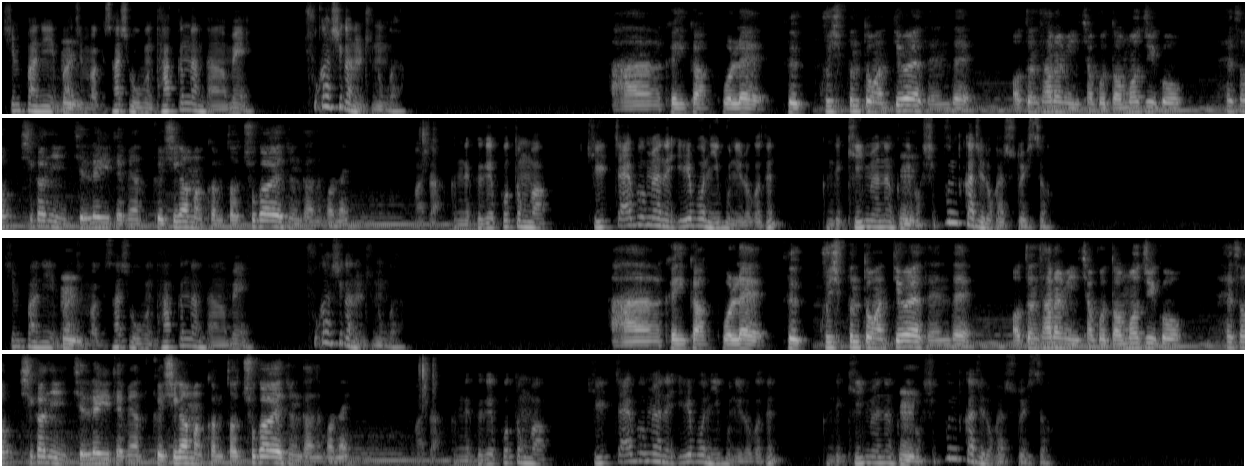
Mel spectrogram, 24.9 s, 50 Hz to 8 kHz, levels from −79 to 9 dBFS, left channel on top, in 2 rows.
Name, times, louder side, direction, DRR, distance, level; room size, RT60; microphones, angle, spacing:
voice 1, 0.0-2.5 3.0-4.0 16.5-17.9 18.3-20.2 20.7-22.9, left 3 dB, 45° left, 0.4 m, -36 dB
voice 2, 6.1-9.7 10.1-11.8 12.2-15.9 16.6-16.7 21.4-21.6, right 3 dB, 40° right, 0.3 m, -30 dB
sound 1, 8.1-17.3, equal, 75° right, 0.8 m, -44 dB
2.9 x 2.3 x 2.5 m
head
